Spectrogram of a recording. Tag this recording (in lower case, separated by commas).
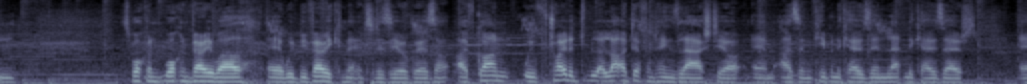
speech, music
